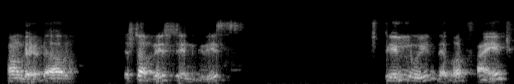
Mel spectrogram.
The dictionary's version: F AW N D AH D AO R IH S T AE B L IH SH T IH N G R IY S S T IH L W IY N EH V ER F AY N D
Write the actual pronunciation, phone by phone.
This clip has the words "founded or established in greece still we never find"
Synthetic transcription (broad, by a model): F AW N D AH D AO R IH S T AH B IH S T IH N G R IY S S T IH L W IY N EH V ER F AY N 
